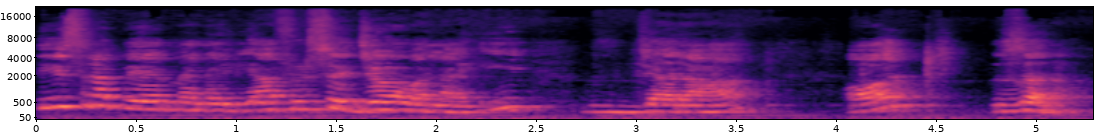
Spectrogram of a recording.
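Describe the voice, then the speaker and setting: A middle-aged woman teacher with a slightly high voice takes her grammar lesson very slowly. She stretches out words for students to copy and keeps checking whether they follow. She sits back from the mic, and the room echoes around her. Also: animated, darkish tone, recorded from a distance. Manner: slow, drawn-out word-by-word pronunciation drills; checks in with students, asking "clear?". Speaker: Hindi teacher.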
